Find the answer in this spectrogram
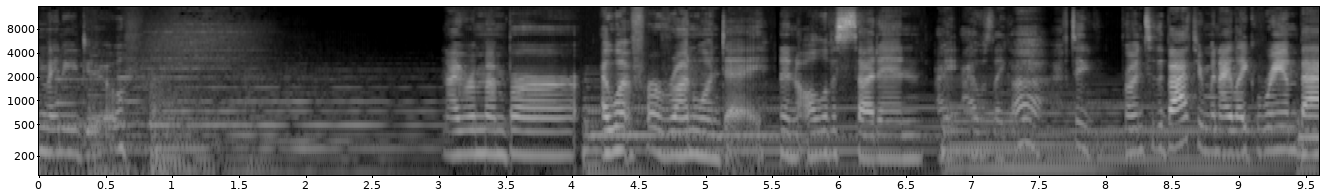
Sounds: music
speech

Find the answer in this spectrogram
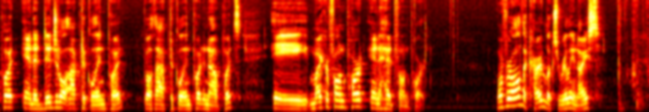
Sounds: speech

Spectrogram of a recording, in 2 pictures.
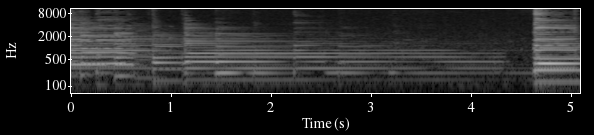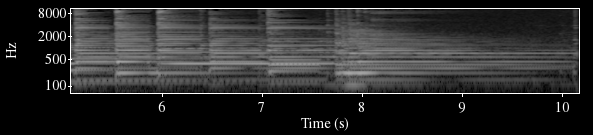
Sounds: music
musical instrument
guitar
strum

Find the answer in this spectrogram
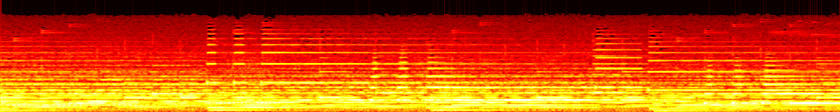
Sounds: music

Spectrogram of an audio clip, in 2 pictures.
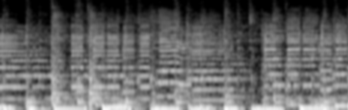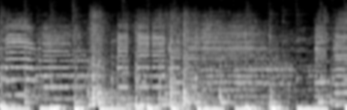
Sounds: music

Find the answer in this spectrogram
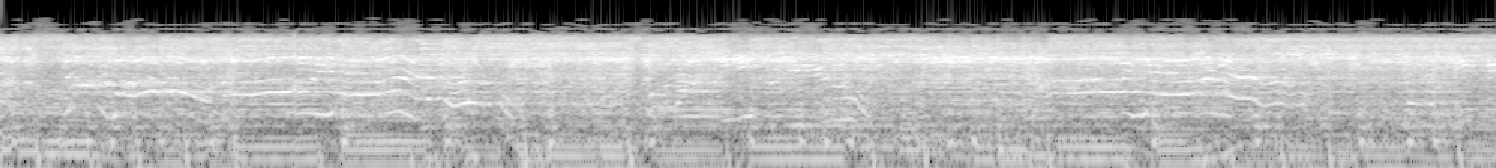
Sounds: singing
music

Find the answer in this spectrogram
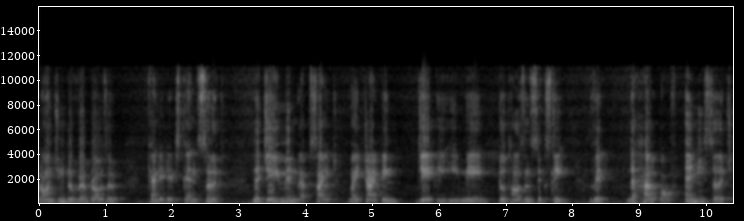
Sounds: speech

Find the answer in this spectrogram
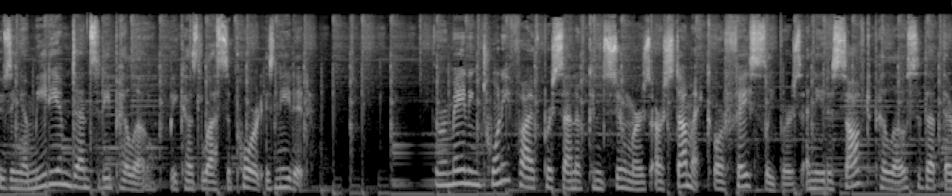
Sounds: music
speech

